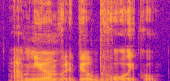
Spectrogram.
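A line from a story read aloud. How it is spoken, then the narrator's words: Angry reply. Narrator (Russian): сердито отвечает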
